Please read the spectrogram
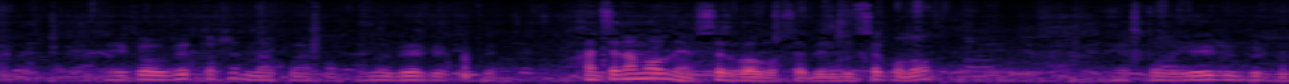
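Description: Indistinct voices of people talking in the background, with a louder wavering call about three seconds in.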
